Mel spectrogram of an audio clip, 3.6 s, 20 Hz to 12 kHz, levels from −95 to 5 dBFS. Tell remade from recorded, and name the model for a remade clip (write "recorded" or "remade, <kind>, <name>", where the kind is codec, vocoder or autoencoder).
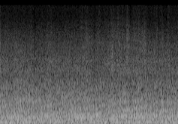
recorded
